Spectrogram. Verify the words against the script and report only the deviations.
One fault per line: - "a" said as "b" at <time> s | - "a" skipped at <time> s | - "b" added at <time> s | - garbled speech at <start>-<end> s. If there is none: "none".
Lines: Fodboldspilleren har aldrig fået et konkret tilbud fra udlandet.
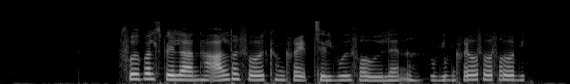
- garbled speech at 4.3-5.3 s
